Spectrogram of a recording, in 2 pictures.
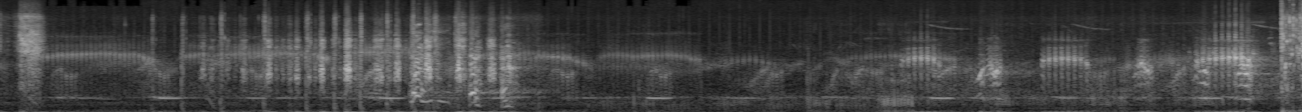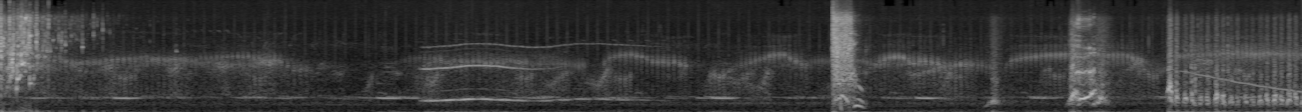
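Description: Frogs croaking in a chorus of repeated short calls overlapping one another, with a brief wavering whistle partway through and a few sharp cracks midway and near the end.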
